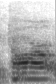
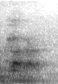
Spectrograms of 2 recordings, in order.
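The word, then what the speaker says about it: Qatar: Now, you can pronounce that country Qar or Gutter. Both are used.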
